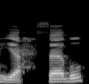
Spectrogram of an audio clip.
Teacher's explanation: سین کو پتلا ادا کیا جائے گا سیٹی کے ساتھ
